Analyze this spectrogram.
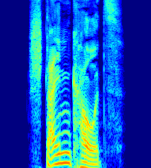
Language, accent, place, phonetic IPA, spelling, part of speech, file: German, Germany, Berlin, [ˈʃtaɪ̯nˌkaʊ̯t͡s], Steinkauz, noun, De-Steinkauz.ogg
- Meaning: little owl (species of owl)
